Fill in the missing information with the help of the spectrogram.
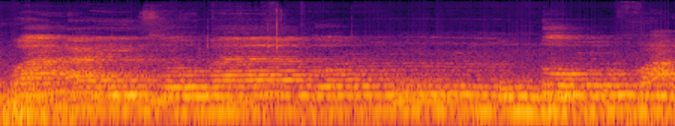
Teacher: jadi nggak ada lama mim itu semuanya sebentar. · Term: izhar syafawi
